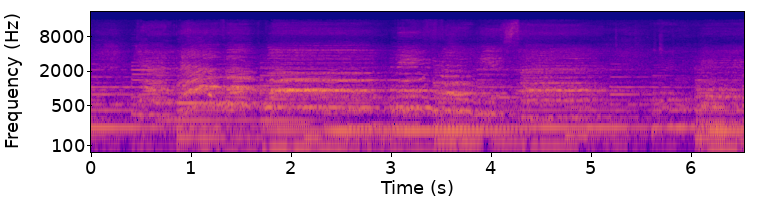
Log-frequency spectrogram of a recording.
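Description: Children's choir singing in unison over instrumental accompaniment, with long sustained bass notes under the voices.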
